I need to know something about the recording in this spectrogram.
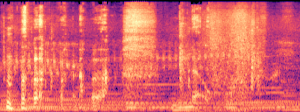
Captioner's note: laughter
